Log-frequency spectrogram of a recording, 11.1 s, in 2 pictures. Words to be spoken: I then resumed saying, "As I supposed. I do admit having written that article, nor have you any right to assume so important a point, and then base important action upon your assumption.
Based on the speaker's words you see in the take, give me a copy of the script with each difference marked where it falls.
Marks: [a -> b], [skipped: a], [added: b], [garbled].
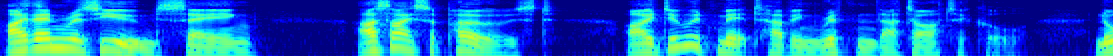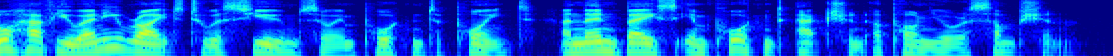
I then resumed saying, "As I supposed. I do admit having written that article, nor have you any right to assume so important a point, and then base important action upon your assumption.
